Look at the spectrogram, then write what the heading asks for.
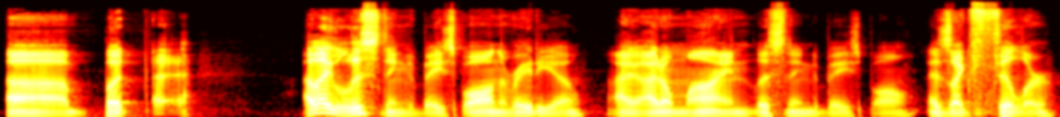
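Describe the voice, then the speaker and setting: A man's voice: rumbling low, moderate pace, fairly bright tone, no echo, clean studio sound. A man co-hosting a casual sports chat, speaking bluntly and opinionatedly with plenty of swearing. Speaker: sports podcast co-host.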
